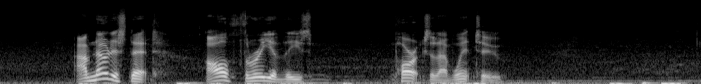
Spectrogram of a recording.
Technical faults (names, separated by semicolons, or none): none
